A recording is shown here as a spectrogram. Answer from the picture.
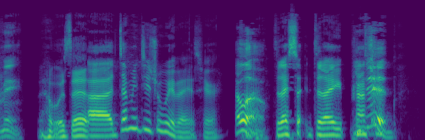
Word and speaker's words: Adejuyigbe: Demi Adejuyigbe is here. Hello. Did I You pronounce it?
